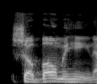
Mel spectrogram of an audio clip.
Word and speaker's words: Sobomehin: Uh, so, Alani, you, you gotta you gotta correct me if I get your name wrong, but um, Alani Sobenhin, Sobenhin, Sho Shobomahin.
